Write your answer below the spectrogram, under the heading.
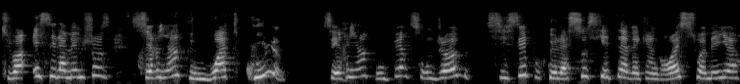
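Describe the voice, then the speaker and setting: A woman at a moderate pace, high-pitched, with lively intonation. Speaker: speaker on optimism. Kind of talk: video call talk. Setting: video call.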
